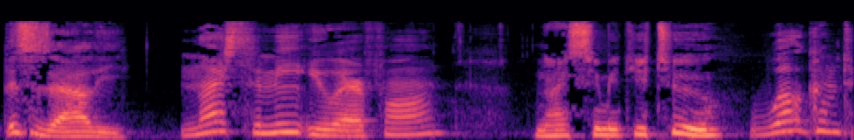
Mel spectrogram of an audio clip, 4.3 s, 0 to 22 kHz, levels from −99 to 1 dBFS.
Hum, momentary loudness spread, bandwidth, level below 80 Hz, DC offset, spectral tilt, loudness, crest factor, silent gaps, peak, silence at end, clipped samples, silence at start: none; 10 LU; 11.5 kHz; -66 dBFS; under 0.1%; -4.5 dB/octave; -28 LUFS; 16 dB; none; -12 dBFS; 0 s; under 0.1%; 0.05 s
